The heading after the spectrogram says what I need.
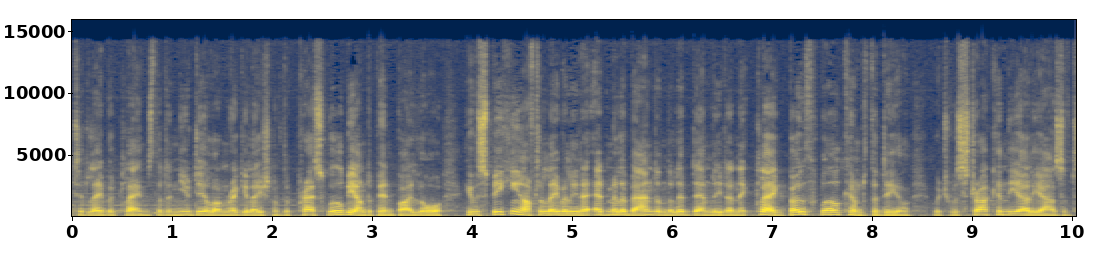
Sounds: Speech, Music

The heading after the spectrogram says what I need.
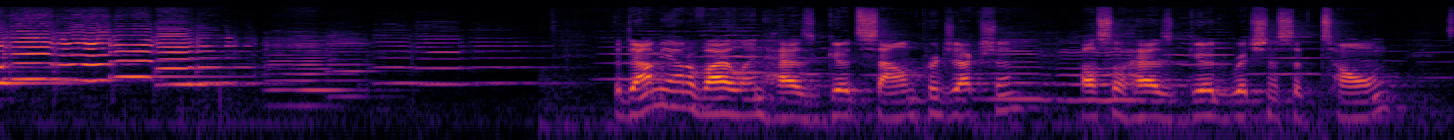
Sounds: Speech, Musical instrument, Music, fiddle

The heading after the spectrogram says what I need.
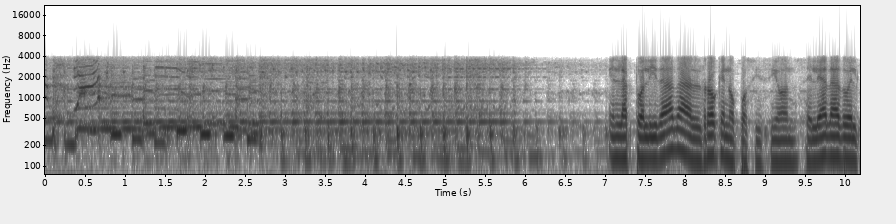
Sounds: Speech, Radio, Music

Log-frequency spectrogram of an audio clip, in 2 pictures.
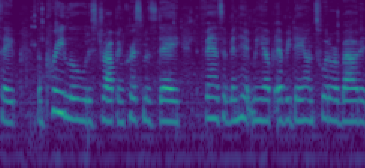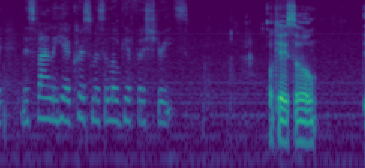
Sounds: Speech

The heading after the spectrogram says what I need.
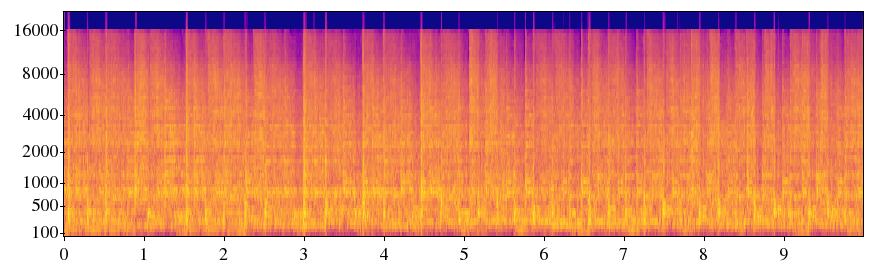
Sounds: Music

